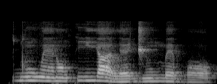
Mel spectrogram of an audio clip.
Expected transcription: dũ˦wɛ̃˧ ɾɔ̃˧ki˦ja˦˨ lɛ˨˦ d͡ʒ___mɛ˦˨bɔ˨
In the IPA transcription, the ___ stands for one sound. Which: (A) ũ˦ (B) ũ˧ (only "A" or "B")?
A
